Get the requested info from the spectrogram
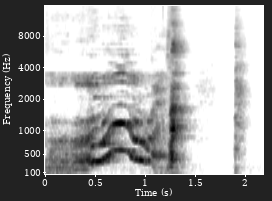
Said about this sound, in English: I'm not editing that out because what a dog noise. Wow. Like, that was Hall of Fame level dog noise on this show.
